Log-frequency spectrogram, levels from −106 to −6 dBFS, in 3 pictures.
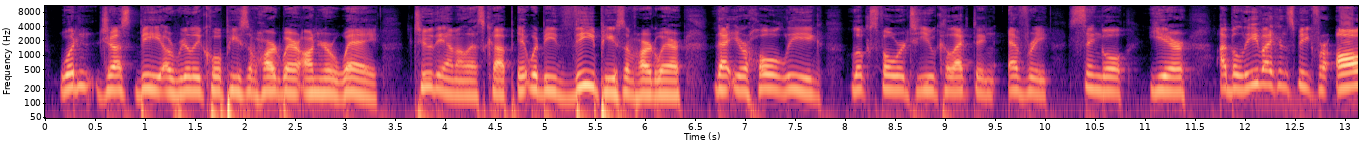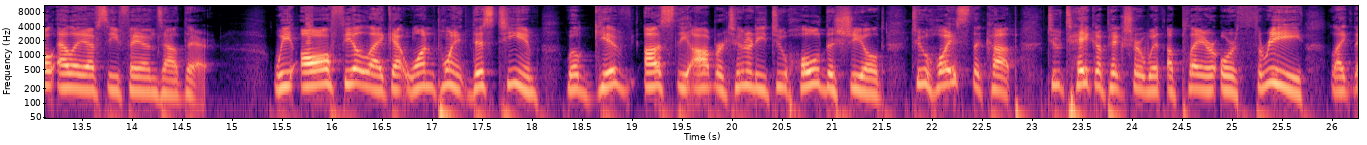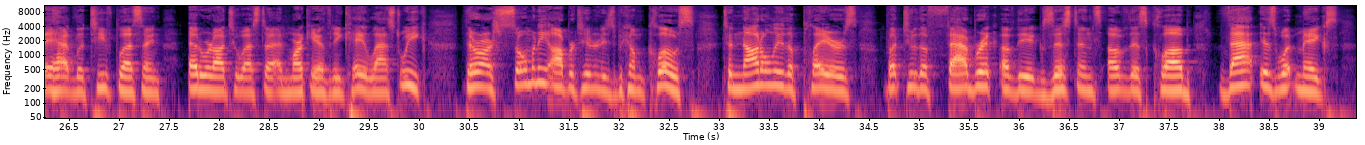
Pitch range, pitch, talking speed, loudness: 170-210 Hz, 190 Hz, 180 wpm, -25 LUFS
